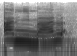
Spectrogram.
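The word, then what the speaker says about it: Anymal: Le week-end prochain, c'est la deuxième édition du festival que vous avez créé, le festival Animal, A-N-Y-M-A-L. On prononce comme ça ou Animal?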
